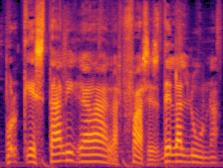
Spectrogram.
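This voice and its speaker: A Colombian man with a Paisa accent, co-hosting a casual astronomy podcast, easygoing and halting with many restarts. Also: a little high, vocal fry, soft background music. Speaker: astronomy communicator, co-host.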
